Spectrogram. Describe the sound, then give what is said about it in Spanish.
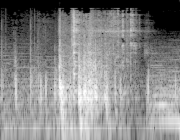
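A cardboard box full of objects is knocked down in a hallway. A few light knocks come first, then a loud burst of clinking and rattling as the contents tumble, fading to a few scattered taps. “Al cruzarse, Steslan golpea la caja de Slee haciéndola caer.”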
